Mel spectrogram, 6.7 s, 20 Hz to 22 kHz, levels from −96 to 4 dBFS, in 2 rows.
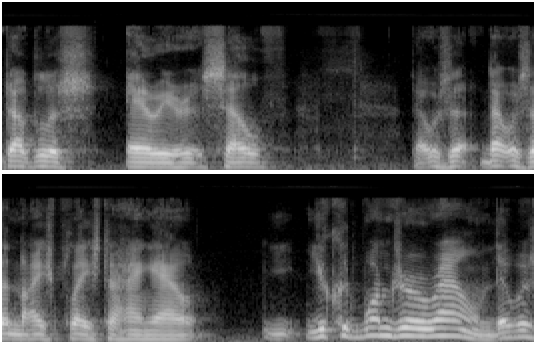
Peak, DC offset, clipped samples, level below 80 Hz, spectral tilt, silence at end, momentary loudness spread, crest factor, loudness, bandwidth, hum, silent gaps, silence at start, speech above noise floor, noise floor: -4 dBFS; under 0.1%; under 0.1%; -56 dBFS; -6.5 dB/octave; 0 s; 12 LU; 16 dB; -22 LUFS; 12.5 kHz; none; none; 0 s; 34 dB; -55 dBFS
